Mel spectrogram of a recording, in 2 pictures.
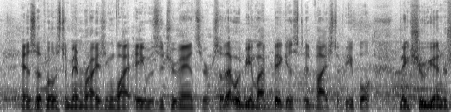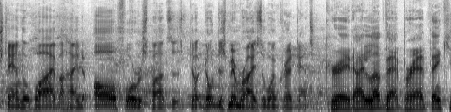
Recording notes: I was at the REEA Real Estate Educators Conference in Scottsdale, AZ, and interviewed some of the best minds and top real estate instructors from around the United States.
